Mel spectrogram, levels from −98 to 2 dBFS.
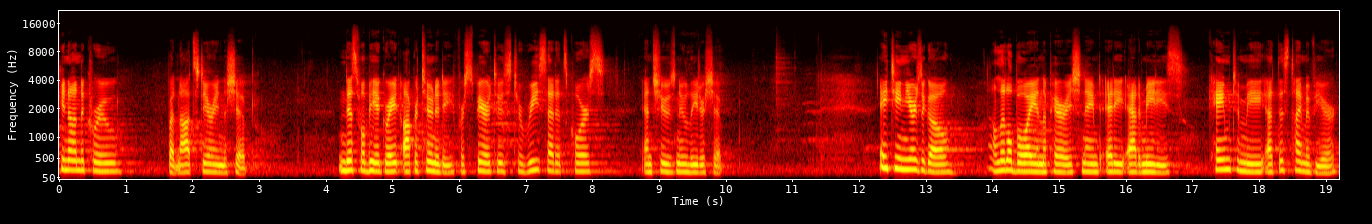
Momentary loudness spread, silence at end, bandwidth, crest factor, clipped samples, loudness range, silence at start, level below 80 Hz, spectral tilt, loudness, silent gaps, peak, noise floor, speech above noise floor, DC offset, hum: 11 LU; 0 s; 12.5 kHz; 18 dB; under 0.1%; 7 LU; 0 s; under -90 dBFS; -4.5 dB/octave; -28 LUFS; none; -10 dBFS; -62 dBFS; 35 dB; under 0.1%; none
